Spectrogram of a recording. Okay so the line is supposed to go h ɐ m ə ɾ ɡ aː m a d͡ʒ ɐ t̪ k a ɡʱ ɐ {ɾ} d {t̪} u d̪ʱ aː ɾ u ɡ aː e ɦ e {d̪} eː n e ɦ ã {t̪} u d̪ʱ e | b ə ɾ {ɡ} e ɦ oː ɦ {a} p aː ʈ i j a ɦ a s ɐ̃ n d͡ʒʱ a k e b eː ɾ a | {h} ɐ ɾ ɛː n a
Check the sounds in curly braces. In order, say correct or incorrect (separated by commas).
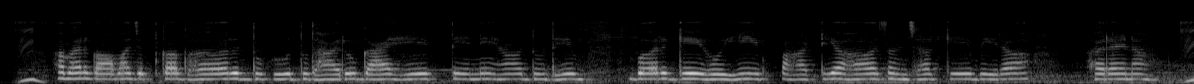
correct, incorrect, incorrect, incorrect, correct, incorrect, correct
